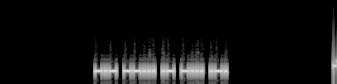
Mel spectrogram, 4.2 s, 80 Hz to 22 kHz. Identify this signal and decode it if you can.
Morse code, heard as a keyed tone, about 40 wpm, 700 Hz. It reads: K7ABR
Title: USA Call Signs - 5 Characters - 3x Character Spacing - 40wpm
